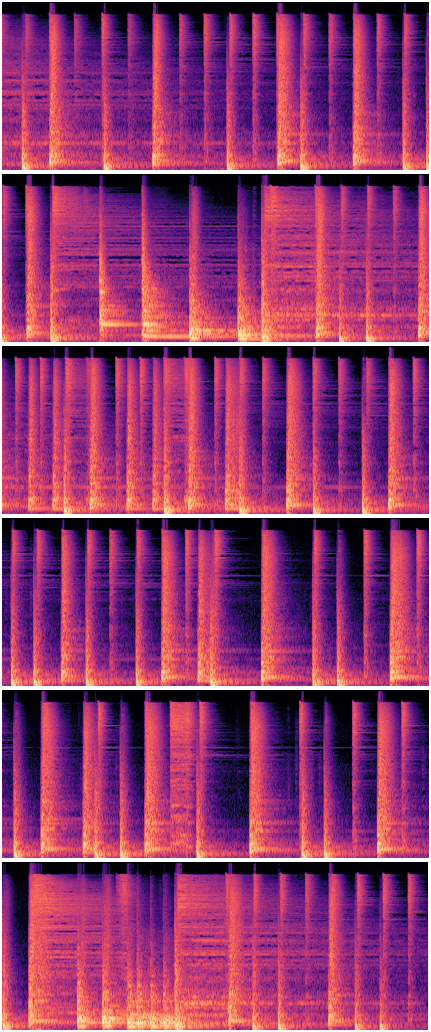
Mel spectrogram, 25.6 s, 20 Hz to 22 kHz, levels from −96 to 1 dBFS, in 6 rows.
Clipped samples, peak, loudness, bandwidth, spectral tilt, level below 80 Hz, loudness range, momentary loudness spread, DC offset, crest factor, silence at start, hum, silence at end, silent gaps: 0.5%; 0 dBFS; -13 LUFS; over 20 kHz; -4.5 dB/octave; -24 dBFS; 4 LU; 8 LU; under 0.1%; 14 dB; 0 s; none; 0.1 s; none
